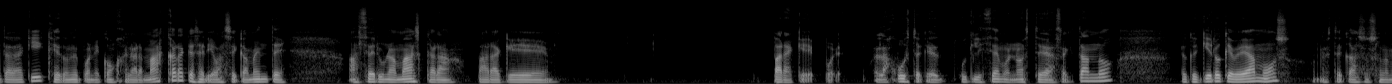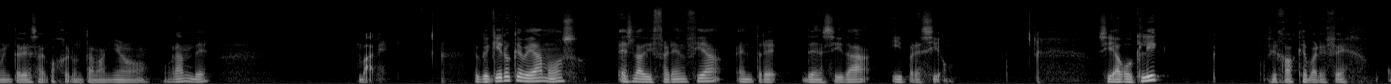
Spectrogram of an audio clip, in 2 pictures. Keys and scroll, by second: 3.8 shift+<.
